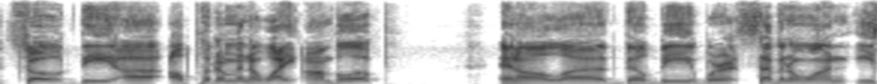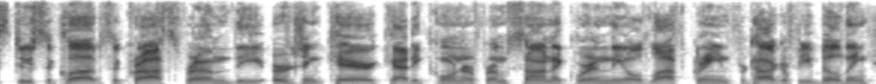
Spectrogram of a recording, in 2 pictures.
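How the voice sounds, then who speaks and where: A man's voice: medium pitch, steady tone, moderate pace, pushed and bright, smooth, no echo. A man hosting a radio morning show, chatting casually and upbeat with informal slang as he runs a contest. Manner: informal slangy, exclaims dude and oh heck. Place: small radio studio, close dry mic.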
